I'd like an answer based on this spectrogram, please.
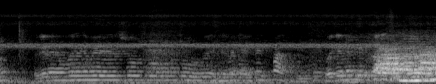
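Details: One of four giant cattle being loaded onto a truck late into the night gives a drawn-out, low, droning moo lasting about two seconds, then a shorter second moo, ending in a burst of loud rough noise.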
